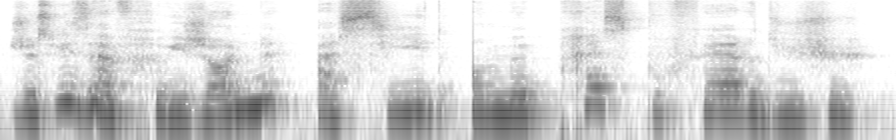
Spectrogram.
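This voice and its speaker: Slow, soft-toned woman teaching children. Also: on the high side. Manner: slow, deliberate, sounding out syllables. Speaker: primary school teacher. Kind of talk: reading lesson for young children.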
